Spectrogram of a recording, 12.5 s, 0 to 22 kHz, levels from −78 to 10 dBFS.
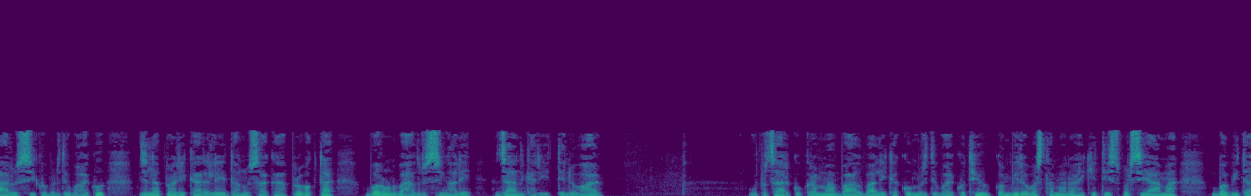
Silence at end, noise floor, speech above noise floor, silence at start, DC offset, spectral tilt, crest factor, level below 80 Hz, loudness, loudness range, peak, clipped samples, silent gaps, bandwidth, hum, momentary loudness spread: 0 s; -63 dBFS; 32 dB; 0 s; under 0.1%; -4.5 dB/octave; 20 dB; -56 dBFS; -31 LUFS; 5 LU; -10 dBFS; under 0.1%; none; 7.8 kHz; none; 9 LU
